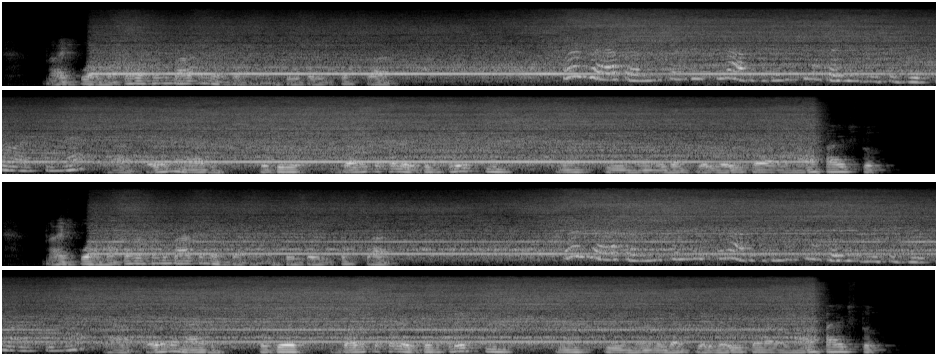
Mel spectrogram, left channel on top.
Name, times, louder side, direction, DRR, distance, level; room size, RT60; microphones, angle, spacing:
voice 1, 0.4-3.9 10.4-12.4 12.6-14.5 14.9-18.0, right 2 dB, 80° right, 3 dB, 0.6 m, -26 dB
sound 1, 0.8-17.5, left 2 dB, 5° right, 0.7 m, -26 dB
voice 2, 5.6-10.2, left 3 dB, 40° left, 2 dB, 0.5 m, -28 dB
3.1 x 2.0 x 3.3 m, 0.38 s
head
